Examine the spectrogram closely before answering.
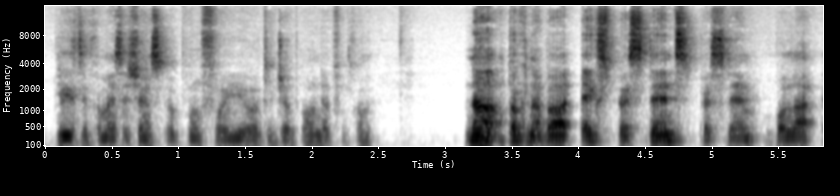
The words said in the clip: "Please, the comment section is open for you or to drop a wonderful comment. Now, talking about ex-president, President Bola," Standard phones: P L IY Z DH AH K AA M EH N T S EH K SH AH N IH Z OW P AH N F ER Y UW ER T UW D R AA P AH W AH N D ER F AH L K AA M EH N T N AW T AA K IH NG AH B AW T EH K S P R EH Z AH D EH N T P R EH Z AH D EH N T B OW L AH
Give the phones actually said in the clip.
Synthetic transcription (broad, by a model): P L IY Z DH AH K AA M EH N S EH SH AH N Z OW P AH N F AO Y UW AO T UW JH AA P AH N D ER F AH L K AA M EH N N AW T AA K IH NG AH B AW T EH K S P R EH S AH D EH N T P R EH S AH D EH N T B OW L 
